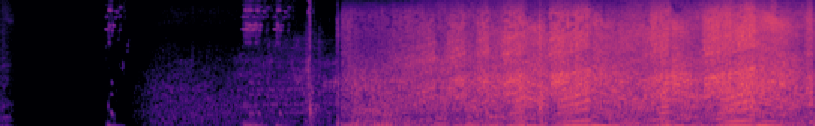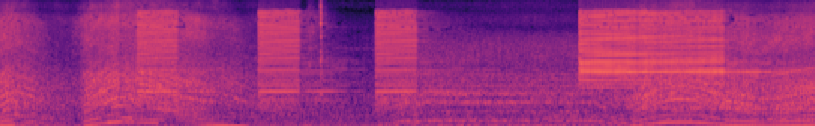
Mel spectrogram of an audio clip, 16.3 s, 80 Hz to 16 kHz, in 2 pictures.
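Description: Race car engine in Project Cars 2 at the start of a race at Sonoma, first quiet, then a loud sustained roar that revs up and down in repeated sweeping surges as the car pulls away, with occasional electronic beeps.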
